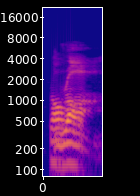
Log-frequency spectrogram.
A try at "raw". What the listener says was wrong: right now I'm hearing you say row. I don't want row. I want raw. Do you remember the AW sound?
